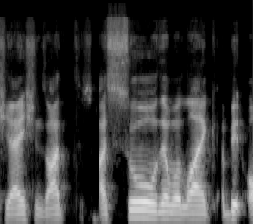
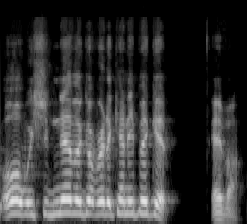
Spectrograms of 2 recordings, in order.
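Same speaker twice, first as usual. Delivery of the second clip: higher voice of a fickle fan, gushing; mock fan gushing; 8 semitones higher, faster than usual. Host imitating fickle Steelers fans, higher and gushing. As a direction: gush like a fan who has suddenly changed his mind.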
